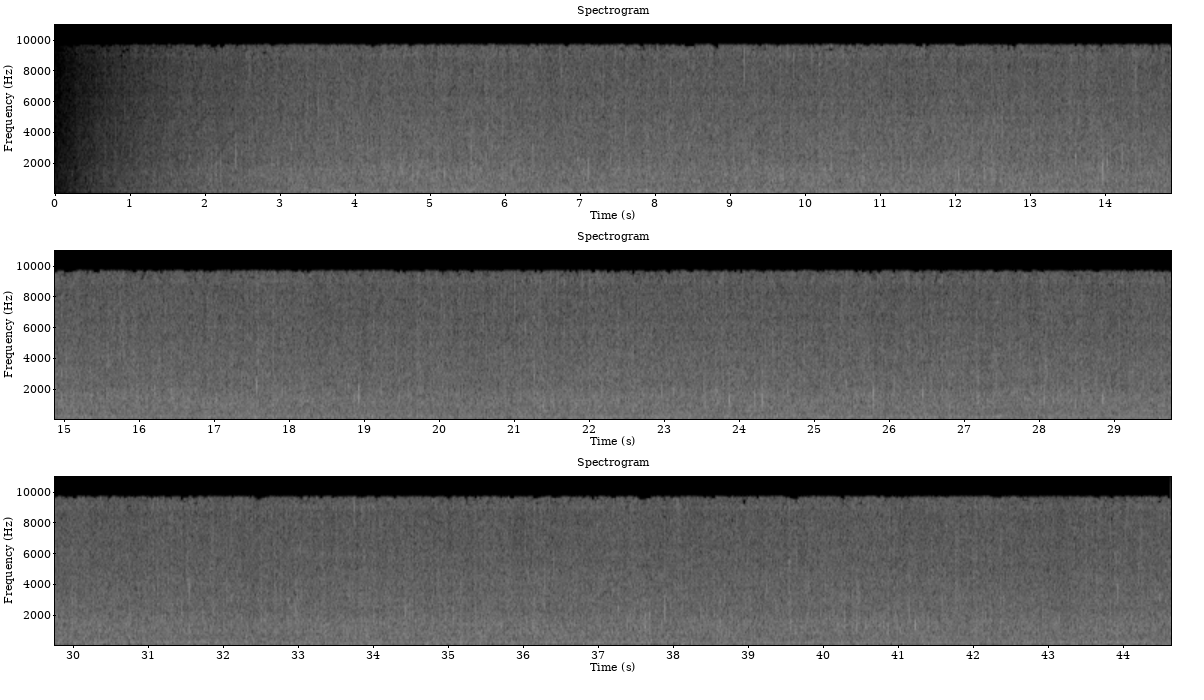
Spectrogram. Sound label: Rain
